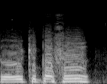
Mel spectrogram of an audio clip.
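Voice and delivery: loud, taunting, mocking voice. Retelling an online game chat: mocking imitation of a kid. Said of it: "I mimicked him".

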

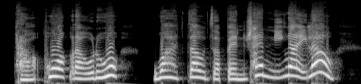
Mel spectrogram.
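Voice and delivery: sharp, snapping, high, tearful, tears welling up. Reading a character's retort in a story, snapping back near tears. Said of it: "เซินหลินตะคอกกลับน้ำตาคลอ".

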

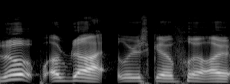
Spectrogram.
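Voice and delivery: loud yawning speech. Player comments on a baseball game while yawning. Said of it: "Sorry, I was yawning".

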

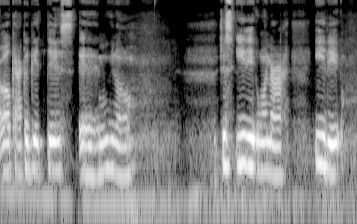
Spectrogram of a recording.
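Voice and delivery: normal talking voice

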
